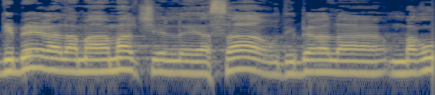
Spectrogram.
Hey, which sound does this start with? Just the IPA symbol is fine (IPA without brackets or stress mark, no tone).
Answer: d̪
